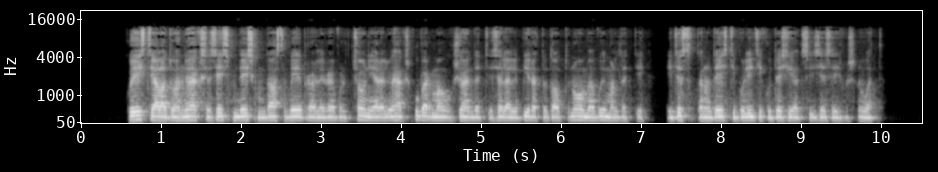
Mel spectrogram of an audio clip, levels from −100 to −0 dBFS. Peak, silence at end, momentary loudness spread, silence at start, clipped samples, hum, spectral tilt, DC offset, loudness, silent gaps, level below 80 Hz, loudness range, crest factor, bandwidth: 0 dBFS; 0.55 s; 8 LU; 0.6 s; under 0.1%; none; -4.5 dB/octave; under 0.1%; -18 LUFS; none; -60 dBFS; 4 LU; 18 dB; 12.5 kHz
